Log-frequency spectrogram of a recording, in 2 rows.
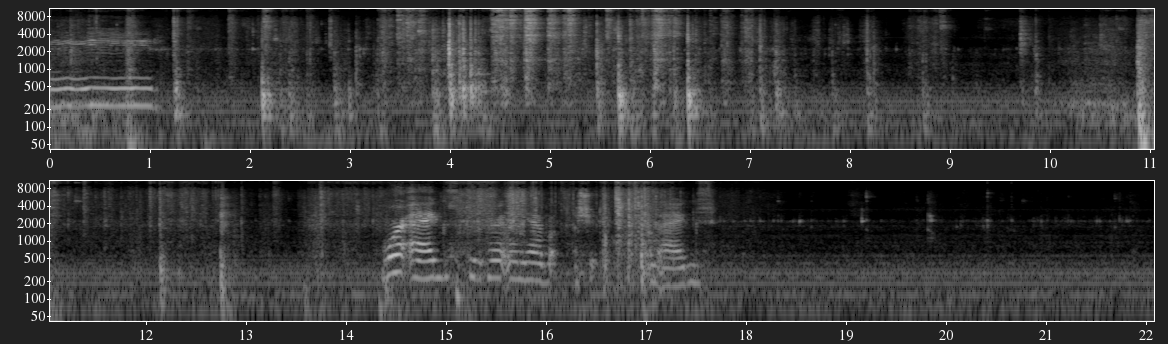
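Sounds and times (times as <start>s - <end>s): food containers and jars clattering: 0.0s - 9.1s, 10.4s - 17.6s.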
